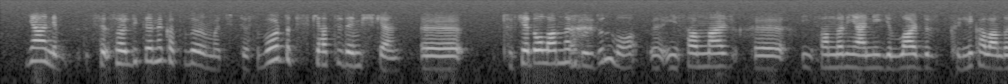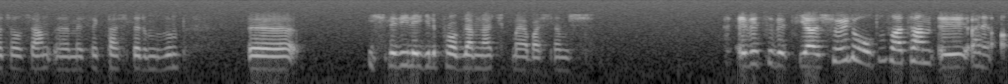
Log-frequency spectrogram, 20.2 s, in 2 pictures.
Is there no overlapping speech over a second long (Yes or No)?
Yes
